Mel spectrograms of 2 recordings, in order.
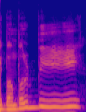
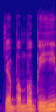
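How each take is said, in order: First: Bumblebee jumped up high in pitch. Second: Said in the usual way. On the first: Shown as a demonstration. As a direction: sing Bumblebee much higher. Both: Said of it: "like that".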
